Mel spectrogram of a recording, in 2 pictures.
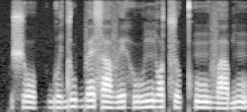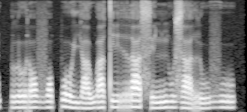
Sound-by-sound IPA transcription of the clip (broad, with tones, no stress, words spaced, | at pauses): ʃo˨ | ɡʷi˨du˦ bɛ˦sa˨ve˨huː˨˦ ɲɔ˦t͡sʊ˨kʰũ˨ va˨bũ˦˨ | lʊ˨ɾɔ˨vɔ˨po˦˨ ja˨ wa˦ti˦ ra˦sɪ˨ ɲu˦ za˨ru˨˦ vu˦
